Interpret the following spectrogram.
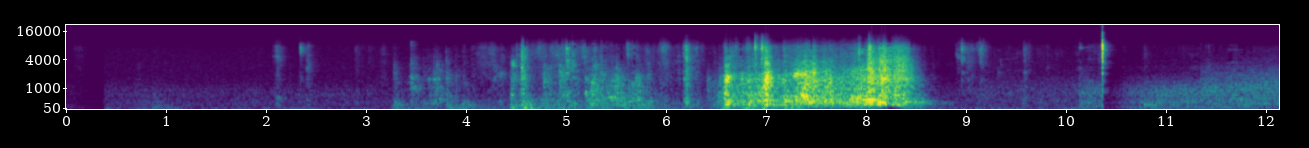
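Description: Up-and-over garage door being opened: a rough sliding rumble builds over a few seconds, is loudest about seven to eight seconds in, then dies away. A single sharp click follows about ten seconds in.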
